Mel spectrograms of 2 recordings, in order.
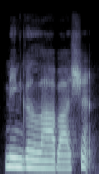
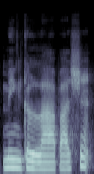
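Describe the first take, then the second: No difference in how they are said.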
